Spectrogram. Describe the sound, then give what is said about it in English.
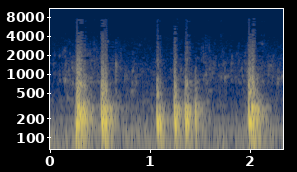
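Oars work a boat on a river, moving slowly toward floating fresh-cut logs: a few irregular knocking splashes, loud and short, with quieter water wash between strokes and no voices. “Slowly, stealthily, they begin to row toward the fresh-cut logs floating on the surface.”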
